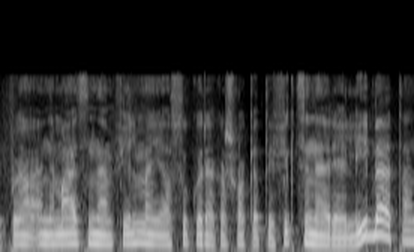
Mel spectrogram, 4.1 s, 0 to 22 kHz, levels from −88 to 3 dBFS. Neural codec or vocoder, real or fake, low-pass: none; real; 7.2 kHz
